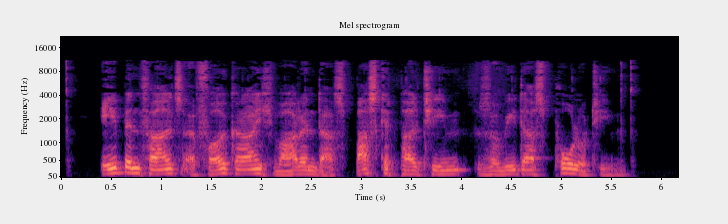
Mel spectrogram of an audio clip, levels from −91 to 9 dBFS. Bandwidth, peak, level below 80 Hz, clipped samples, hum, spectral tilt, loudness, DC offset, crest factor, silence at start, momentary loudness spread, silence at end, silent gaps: 11.5 kHz; -4 dBFS; -46 dBFS; under 0.1%; none; -5 dB/octave; -21 LUFS; under 0.1%; 16 dB; 0.4 s; 13 LU; 0.45 s; none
